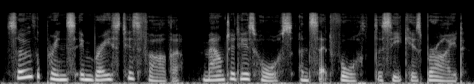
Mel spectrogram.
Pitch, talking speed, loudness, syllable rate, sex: 205 Hz, 200 wpm, -18 LUFS, 5.2 syllables/s, female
